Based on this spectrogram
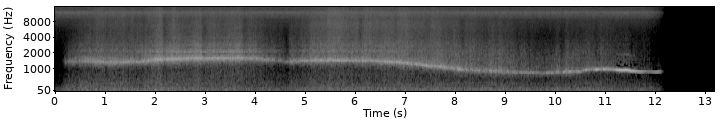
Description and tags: Winter is coming and so i created some cold winterbreeze sounds. It's getting cold in here!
